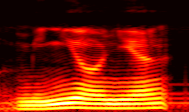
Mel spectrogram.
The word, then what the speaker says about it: Mignogna: Está, si ponen Eduardo Miñoña, que se escribe M-I-G-N-O-G-N-A, Mignogna, Horacio Quiroga, lo van a encontrar.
